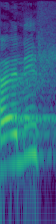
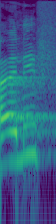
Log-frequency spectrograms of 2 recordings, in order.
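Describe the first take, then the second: The two takes are said the same way.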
